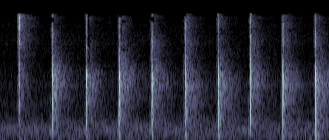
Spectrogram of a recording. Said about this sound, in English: My applause.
